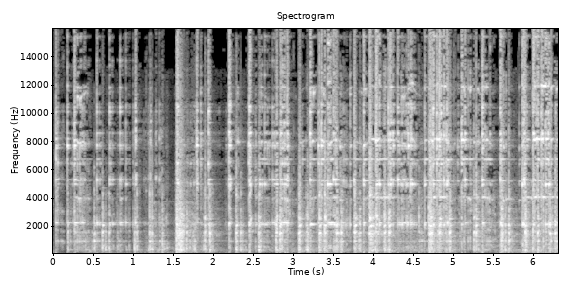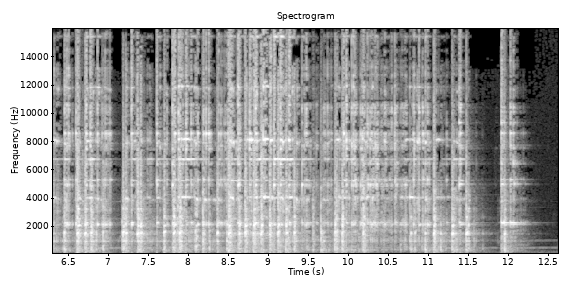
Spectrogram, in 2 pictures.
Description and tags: Sounds For Earthquakes - Cutlery Metal
I'm shaking some cutlery around. Recorded with Edirol R-1 & Sennheiser ME66.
